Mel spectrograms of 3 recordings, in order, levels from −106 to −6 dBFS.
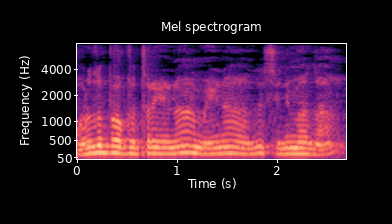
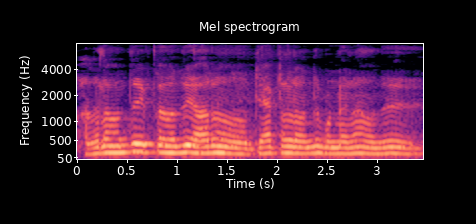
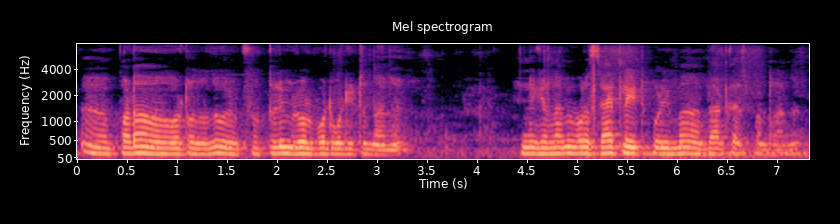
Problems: background sounds at intervals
